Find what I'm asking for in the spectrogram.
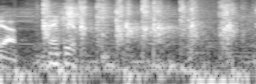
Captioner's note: applause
